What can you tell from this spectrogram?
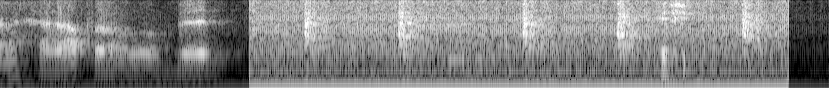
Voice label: female whisper enhanced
